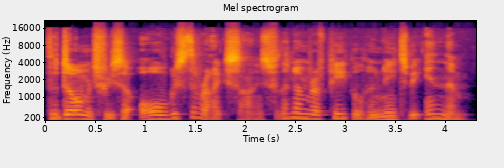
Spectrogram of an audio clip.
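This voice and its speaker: A man's voice: on the high side, big pitch swings, a little fast, fairly bright tone, pitched above the performer's own voice. A man voicing a friendly, helpful young schoolgirl witch in an audiobook, chatty and reassuring as she explains things. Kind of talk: audiobook character voice.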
